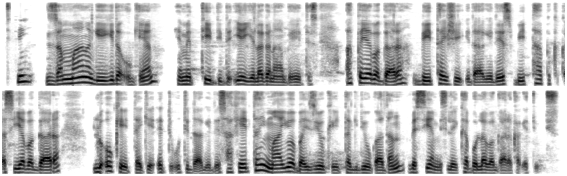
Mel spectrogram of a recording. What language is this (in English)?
Wolaytta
